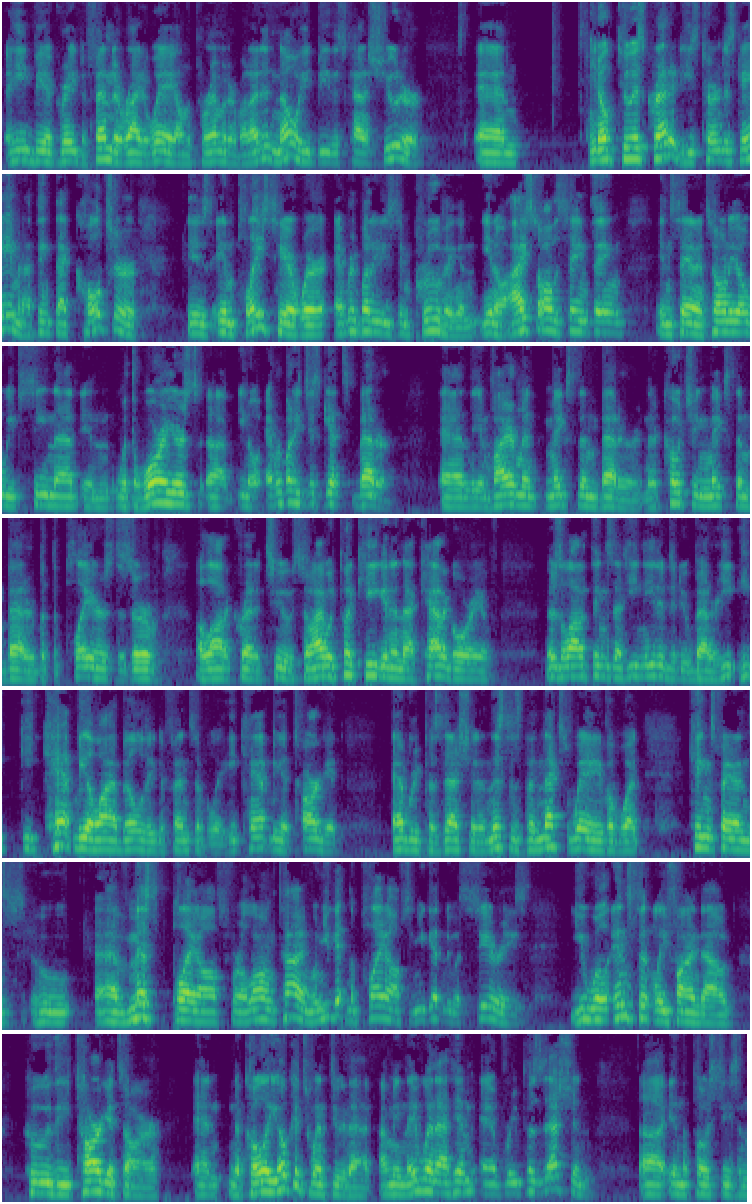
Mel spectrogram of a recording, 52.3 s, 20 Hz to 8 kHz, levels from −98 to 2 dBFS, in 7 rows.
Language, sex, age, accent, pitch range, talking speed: English, male, 40-59, American, 120-150 Hz, 205 wpm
